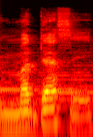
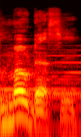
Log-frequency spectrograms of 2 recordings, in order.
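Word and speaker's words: Madesi: needing to talk to madessi greetings I've been mispronouncing it this whole time I thought it was modesty I have a mammoth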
